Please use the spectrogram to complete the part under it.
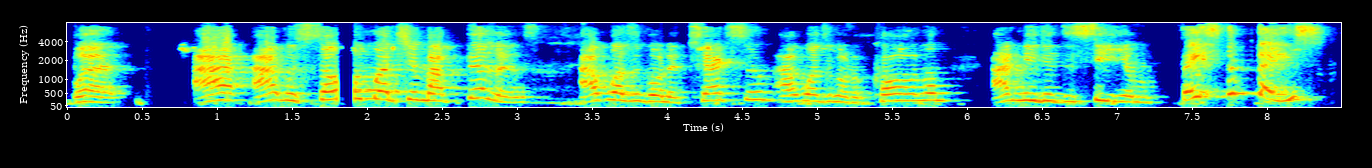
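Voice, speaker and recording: A man hosting a relaxed podcast chat on a live video call, talkative and quick to laugh. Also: very high voice, poor audio. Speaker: podcast host. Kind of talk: casual chat.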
